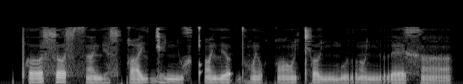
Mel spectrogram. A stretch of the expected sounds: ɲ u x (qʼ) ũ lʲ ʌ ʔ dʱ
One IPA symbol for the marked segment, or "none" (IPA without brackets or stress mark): qʼ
